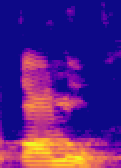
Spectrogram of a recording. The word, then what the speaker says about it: ตลก: ตอบ อ่ะ ตาก และ อีก คำนึง อ่าน ว่า หอ รอ อก ตลก ซึ่ง หอ นั้น หอ นั้น นำ ลอ ลิง เห็น ไหม คะ ฉะนั้น คำ ว่า ตลก จึง เป็น อักษร นำ นะ คะ อะ ทิชชู ให้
